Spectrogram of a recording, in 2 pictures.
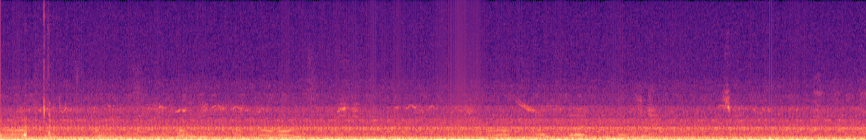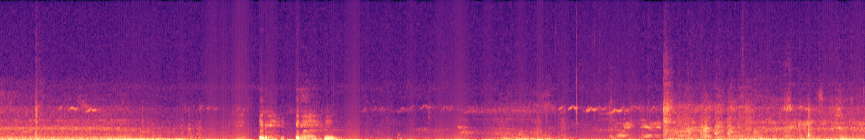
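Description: Safari vehicle engine idling steadily, cutting out about ten seconds in. After that come irregular knocks and rustles, and a low engine sound returns near the end.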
